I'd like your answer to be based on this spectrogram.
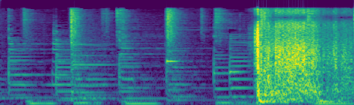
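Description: Meteors crash into a city in Roblox, with a few muffled booming impacts followed by a loud, broad explosion that rumbles on to the end.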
